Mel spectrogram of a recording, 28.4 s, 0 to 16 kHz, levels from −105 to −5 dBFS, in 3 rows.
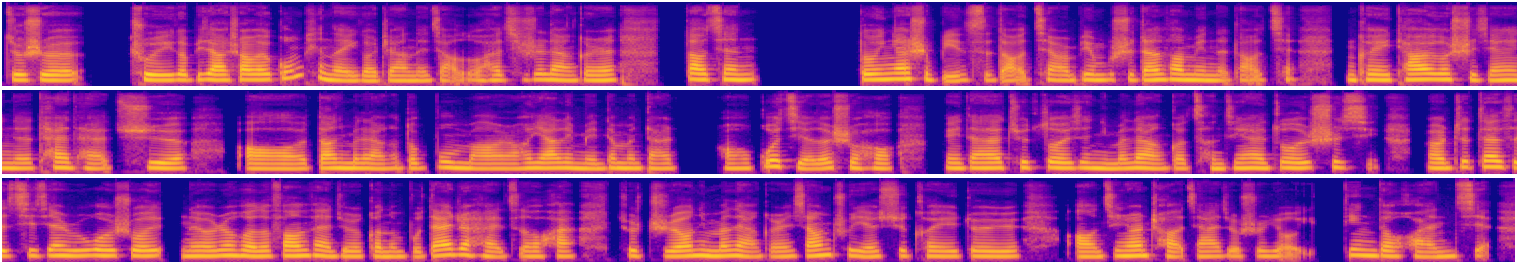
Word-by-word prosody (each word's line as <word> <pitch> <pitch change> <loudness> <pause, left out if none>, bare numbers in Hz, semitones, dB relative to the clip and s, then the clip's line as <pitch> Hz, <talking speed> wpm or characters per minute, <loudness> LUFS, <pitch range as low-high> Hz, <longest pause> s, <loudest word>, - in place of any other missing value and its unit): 就 200 - +2
是 190 -1 +2 0.3
处 200 - +3
于 190 - +4
一 - - +2
个 195 0 +2
比 205 - -4
较 195 -2 +6
稍 205 +1 +4
微 205 0 +4
公 260 +9 -2
平 255 - -1
的 185 - +2
一 - - -2
个 170 -1 -1
这 180 - -4
样 175 0 0
的 175 0 -3
角 - - -6
度 - - -9
的 - - -4
话， 190 +1 -2
其 190 +2 -10
实 210 0 -1
两 195 -3 +2
个 185 - -3
人 185 +1 +2 0.4
道 220 -1 +6
歉， 210 -1 +1 0.6
都 205 - +4
应 215 - +3
该 230 +1 +6
是 230 - 0
彼 165 -2 -4
此 190 0 -7
道 - - -2
歉， 205 - -4
而 - - 0
并 200 0 0
不 200 - -6
是 200 -1 -4
单 195 +1 +4
方 210 -1 +4
面 195 -2 +2
的 185 - -3
道 - - -5
歉。 195 - -9 0.3
你 195 - -1
可 205 +1 0
以 195 - +3
挑 210 +2 +5
一 - - +2
个 215 0 +3
时 200 - -2
间 190 0 -2
给 195 - +1
你 190 0 +1
的 185 - -1
太 205 +1 +1
太 180 -2 -4
去 190 -1 0 0.4
呃， 175 -1 +1
当 190 0 +4
你 - - +3
们 190 0 +2
两 180 -1 0
个 185 - -6
都 185 0 -3
不 205 +2 -2
忙， 175 -2 0
然 175 0 -3
后 190 - -1
压 195 0 +3
力 195 0 +1
没 180 -2 0
那 185 +2 -2
么 190 -1 +1
大， 185 -1 -4
然 180 - -4 0.4
后 185 - -3
过 245 +5 +2
节 185 -8 -3
的 185 +3 0
时 200 - -2
候， 185 -1 -3 0.3
给 190 -1 -1
大 195 0 0
家 195 0 +4
去 200 +2 -3
做 205 0 +1
一 195 - +1
些 200 - -2
你 190 -1 +2
们 180 +1 0
两 185 -2 +2
个 180 0 -4
曾 180 -2 -4
经 190 +2 -1
爱 195 -1 +3
做 195 +1 0
的 195 - +2
事 215 +1 -2
情。 205 +2 -8 0.3
然 195 - +1
后 - - +3
这 220 +4 -2
在 235 +2 +4
此 205 -3 -1
期 200 +2 -5
间， 210 +1 +1
如 200 0 +1
果 210 -1 +4
说 200 -1 +1
能 190 0 0
有 190 - +2
任 210 +1 +3
何 195 - +5
的 190 - +1
方 200 +1 +4
法， 210 -2 +2
就 185 0 -2
是 180 - -2
可 180 0 -2
能 175 0 -2
不 175 -1 -7
带 210 +4 +5
着 230 0 +3
孩 185 -5 -3
子 185 - -8
的 185 - -1
话， 185 0 -2 0.3
就 200 - -2
只 185 0 -6
有 190 +1 +5
你 210 - +4
们 195 0 +3
两 185 -4 +1
个 180 - -8
人 180 - -2
相 200 +2 +3
处， 220 - -6
也 180 -2 0
许 195 +1 -6
可 190 0 -4
以 185 - -1
对 185 -1 -1
于， 185 +1 -1 0.3
呃， 175 -1 +2
经 195 +2 -2
常 205 +1 +5
吵 180 -4 -2
架 180 0 -3
就 195 - -5
是 190 -1 -6
有 190 - -4
一 - - -18
定 220 -2 0
的 195 -2 +1
缓 175 0 -3
解。 195 - -6
195 Hz, 340 characters per minute, -23 LUFS, 185-205 Hz, 0.6 s, 较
